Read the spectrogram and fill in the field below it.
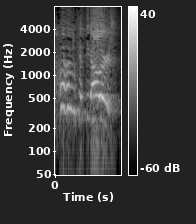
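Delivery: high-pitched gleeful cheer, hammed up; mock excited whoop. Preacher imagines finding money in the street, mock excitement. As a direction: whoop as if thrilled by a windfall.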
